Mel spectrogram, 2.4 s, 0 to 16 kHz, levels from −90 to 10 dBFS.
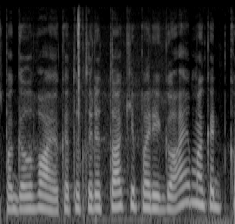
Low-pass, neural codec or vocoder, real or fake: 14.4 kHz; none; real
